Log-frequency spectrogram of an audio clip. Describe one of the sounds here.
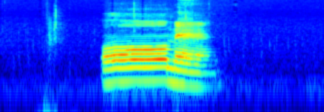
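A young man speaks briefly with a drawn-out, sing-song voice, close to a microphone.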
